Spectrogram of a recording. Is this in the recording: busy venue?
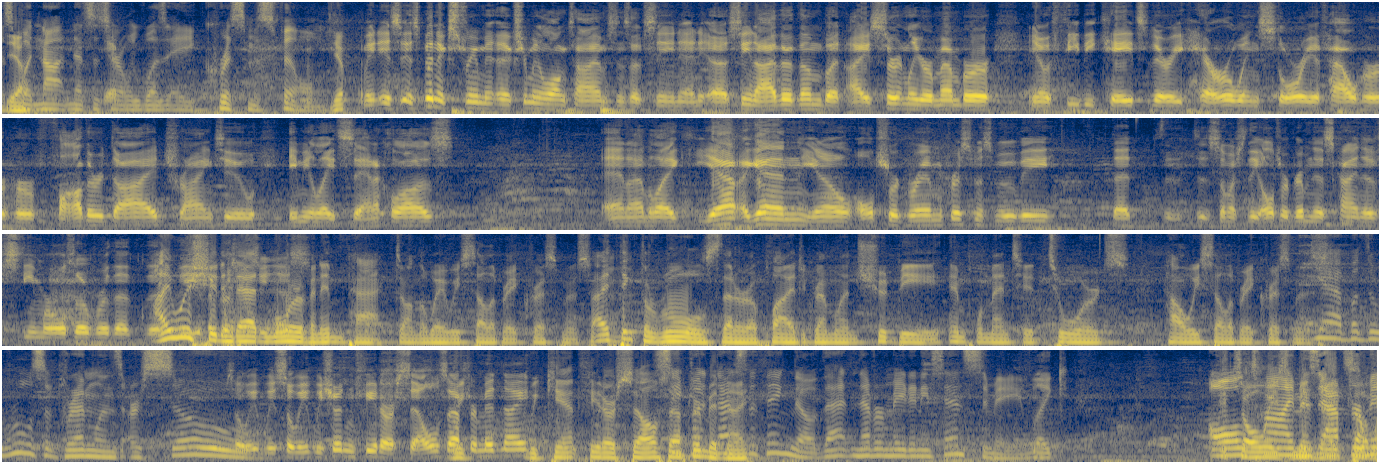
yes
